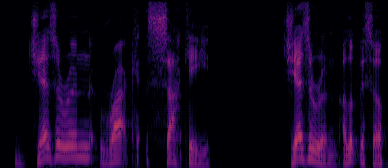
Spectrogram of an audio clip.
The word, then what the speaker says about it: Rak-Sakyi: And also, Rak-Sakyi, which, by the way, I'm reliably informed that is the correct pronunciation because it is spelt Rak-Sakyi.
